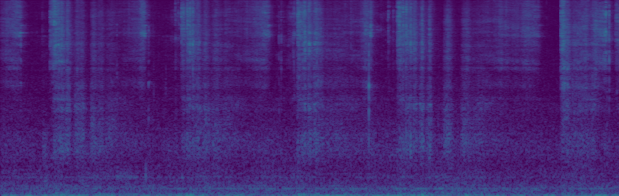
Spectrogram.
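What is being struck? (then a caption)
Glass cup with granular sand. A small clear glass cup of pink sand is held in the hand while the grains are stirred and rubbed against the glass, apparently with a clear plastic spoon. Bright, gritty rubbing and scraping comes in repeated bursts over a steady low hum.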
